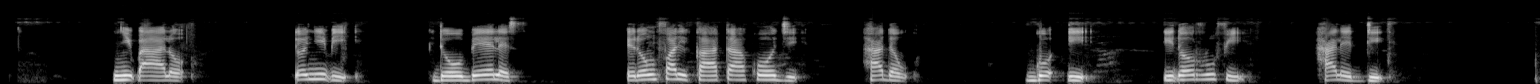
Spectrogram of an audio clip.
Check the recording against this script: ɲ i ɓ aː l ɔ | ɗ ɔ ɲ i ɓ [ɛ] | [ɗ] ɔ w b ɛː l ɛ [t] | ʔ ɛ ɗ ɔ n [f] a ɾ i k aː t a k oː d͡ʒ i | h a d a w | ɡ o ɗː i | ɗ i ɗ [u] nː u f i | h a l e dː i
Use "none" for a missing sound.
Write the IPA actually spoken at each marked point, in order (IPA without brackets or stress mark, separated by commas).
i, d, s, f, ɔ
